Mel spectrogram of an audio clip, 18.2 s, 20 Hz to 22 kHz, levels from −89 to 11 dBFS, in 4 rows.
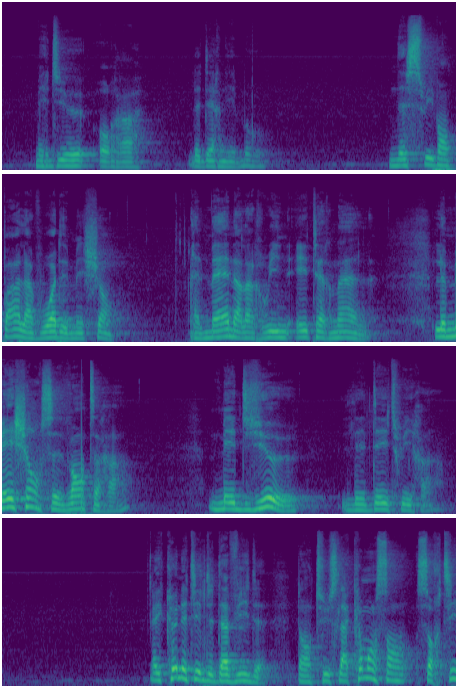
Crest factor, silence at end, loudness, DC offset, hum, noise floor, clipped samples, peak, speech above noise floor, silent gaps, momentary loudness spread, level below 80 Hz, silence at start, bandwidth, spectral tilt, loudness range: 20 dB; 0 s; -28 LUFS; under 0.1%; none; -67 dBFS; under 0.1%; -10 dBFS; 39 dB; none; 17 LU; -56 dBFS; 0.35 s; 16 kHz; -4.5 dB/octave; 9 LU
